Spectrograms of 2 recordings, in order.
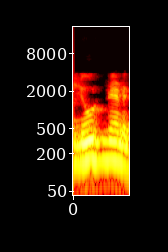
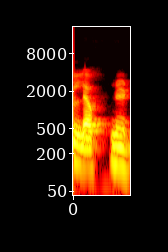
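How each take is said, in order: First: The first syllable sounds like 'loo'. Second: The first syllable sounds like 'lef'. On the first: "లూటినెంట్ governor లేదంటే లెఫ్టినెంట్ మీ ఇష్టం" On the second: "pronunciation is as as your wish"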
